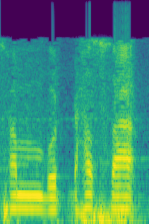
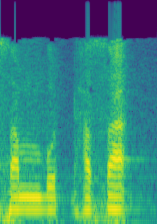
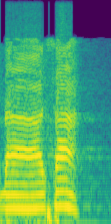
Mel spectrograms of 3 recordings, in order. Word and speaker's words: sambuddhassa: Nhưng mà nhớ là dù đọc cách nào nữa thì cũng đừng đọc là đà sa.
